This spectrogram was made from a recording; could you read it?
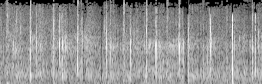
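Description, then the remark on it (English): A round of applause from a group, many sharp claps overlapping into a steady, bright patter with irregular louder hand strikes, no voices heard. “Let's give them a round of applause, huh?”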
